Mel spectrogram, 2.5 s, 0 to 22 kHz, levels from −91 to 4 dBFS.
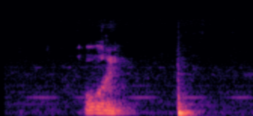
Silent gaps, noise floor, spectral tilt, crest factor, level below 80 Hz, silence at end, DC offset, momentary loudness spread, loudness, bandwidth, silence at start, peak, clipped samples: none; -63 dBFS; -9.5 dB/octave; 20 dB; -40 dBFS; 0.6 s; under 0.1%; 8 LU; -29 LUFS; 5.2 kHz; 0.85 s; -10 dBFS; under 0.1%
